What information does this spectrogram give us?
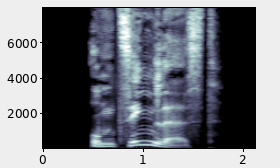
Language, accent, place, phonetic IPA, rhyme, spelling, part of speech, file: German, Germany, Berlin, [ʊmˈt͡sɪŋləst], -ɪŋləst, umzinglest, verb, De-umzinglest.ogg
- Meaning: second-person singular subjunctive I of umzingeln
